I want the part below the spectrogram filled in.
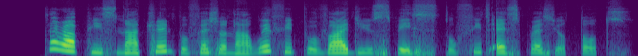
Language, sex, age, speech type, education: Nigerian Pidgin, female, 15-29, spontaneous, tertiary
